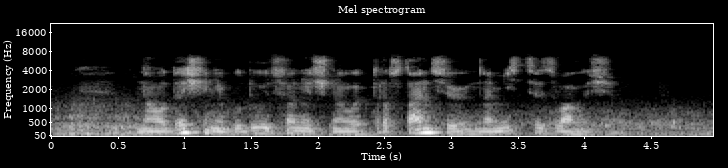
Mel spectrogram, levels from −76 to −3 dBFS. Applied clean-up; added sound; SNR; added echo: none; Thunder; 12 dB; reverberation time 0.3 s.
